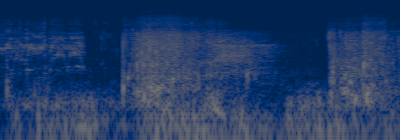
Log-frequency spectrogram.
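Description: Water splashing and sloshing as a hooked redfish thrashes at the surface beside a kayak, in two louder stretches with a short lull between.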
